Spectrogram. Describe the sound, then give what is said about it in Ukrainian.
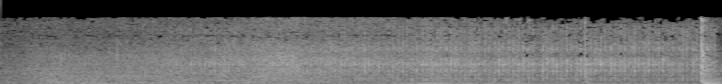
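A taxi engine idles with a steady, low, mid-pitched rumble throughout, broken by a sharp clunk near the end. “Доктор Тюрман просить водія таксі відвести його до готелю Європа.”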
